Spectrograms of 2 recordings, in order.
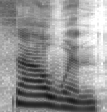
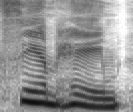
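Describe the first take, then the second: First: It is said in its original, non-English pronunciation. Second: It is said the way an English speaker would. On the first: The speaker calls it right. "a pagan holiday that is pronounced Samhain" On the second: The speaker calls it wrong. "like an English speaker would pronounce it"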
